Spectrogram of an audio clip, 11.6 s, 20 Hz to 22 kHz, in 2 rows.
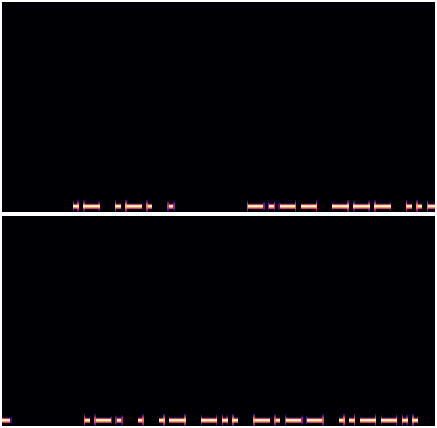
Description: Morse code, heard as a keyed tone, about 17 wpm, 700 Hz. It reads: ARE YOU READY?
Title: 2x Word-Spacing - Sentences from Top 400 Words - 17wpm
